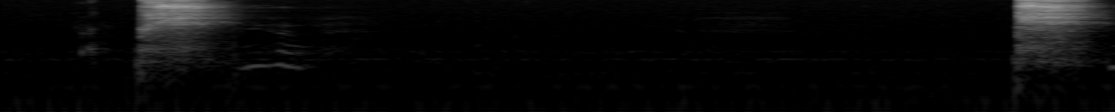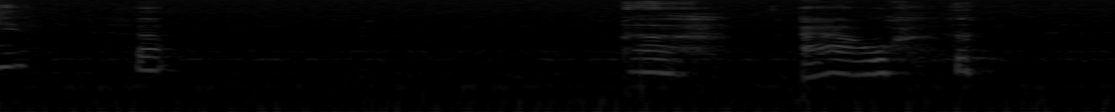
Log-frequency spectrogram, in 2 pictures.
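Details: Two strong sneezes, then softer sighs and tired breathy sounds, within a massive fit; the person was exhausted with sore abs and biting sneezes back. Sneezing fit.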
